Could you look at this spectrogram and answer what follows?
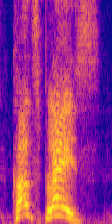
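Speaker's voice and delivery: loud, high call of the name. Real, not acted. Taunting the viewer Cots Plays, loud high call. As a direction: shout the name to grab his attention.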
